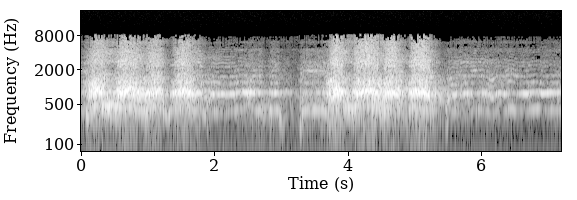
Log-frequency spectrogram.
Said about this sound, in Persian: اینچنین در دکه پایتخت بنگلادش هزاران نفر در نزد مسجد جامع شعار افکندند.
